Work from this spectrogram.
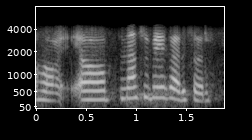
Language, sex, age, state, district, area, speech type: Goan Konkani, female, 18-30, Goa, Quepem, rural, conversation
